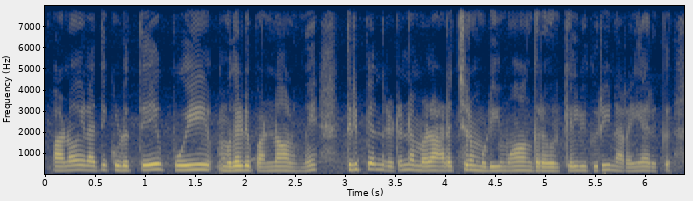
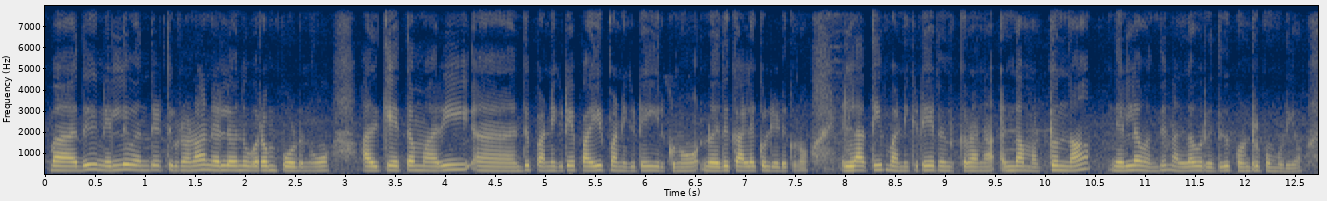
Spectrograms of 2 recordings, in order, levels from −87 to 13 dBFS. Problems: none marked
